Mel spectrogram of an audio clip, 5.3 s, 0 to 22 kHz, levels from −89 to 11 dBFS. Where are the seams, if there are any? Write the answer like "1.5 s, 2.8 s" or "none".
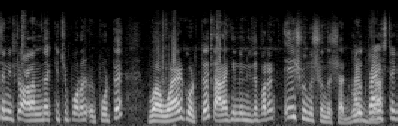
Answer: none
